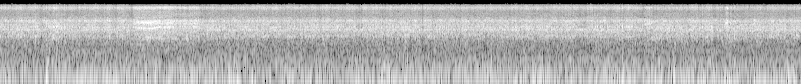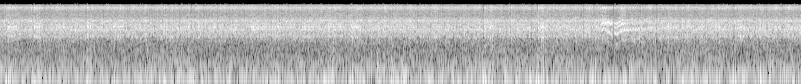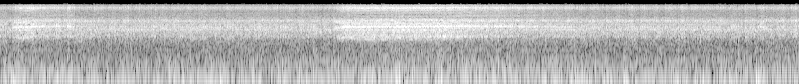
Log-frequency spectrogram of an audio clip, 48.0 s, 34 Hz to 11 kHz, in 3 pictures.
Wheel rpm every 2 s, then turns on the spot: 230, 230, 230, 240, 230, 230, 230, 230, 230, 230, 230, 230, 230, 220, 200, 240, 230, 230, 230, 220, 220, 230, 230, 230.
none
